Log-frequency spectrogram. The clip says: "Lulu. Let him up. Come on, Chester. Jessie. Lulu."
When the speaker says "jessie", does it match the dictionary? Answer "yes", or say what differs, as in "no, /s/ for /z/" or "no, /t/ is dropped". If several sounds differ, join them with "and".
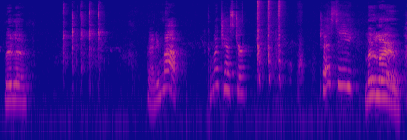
no, /tʃ/ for /dʒ/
